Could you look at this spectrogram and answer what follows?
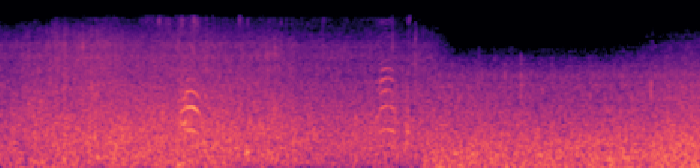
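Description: Harbour ambience: a steady wash of water and wind noise, with two short bird calls about one and two and a half seconds in.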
